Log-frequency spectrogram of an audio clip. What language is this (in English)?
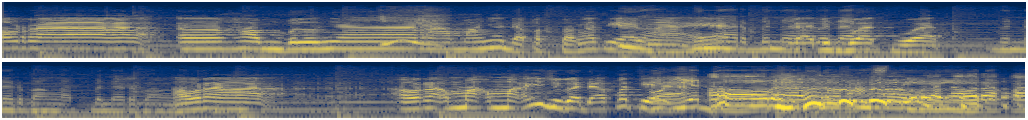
Indonesian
